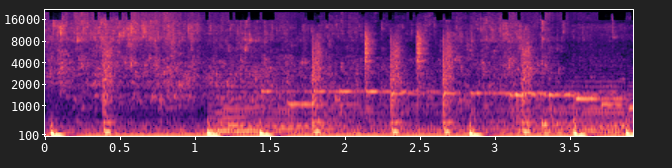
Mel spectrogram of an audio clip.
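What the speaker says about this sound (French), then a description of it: "on va commencer par mettre un litre d'eau dans le bol." Water poured into a Thermomix bowl, a litre for a homemade gnocchi recipe: a steady, close trickling stream with bubbly gurgles and small splashy knocks throughout, moderately loud.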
